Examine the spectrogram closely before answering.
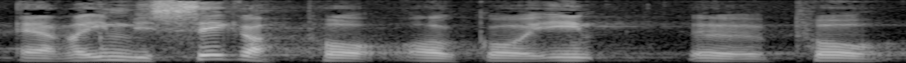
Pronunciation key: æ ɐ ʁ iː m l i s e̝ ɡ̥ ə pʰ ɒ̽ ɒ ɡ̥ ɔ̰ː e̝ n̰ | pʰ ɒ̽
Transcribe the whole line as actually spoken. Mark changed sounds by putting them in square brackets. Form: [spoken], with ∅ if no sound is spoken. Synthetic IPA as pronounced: æ ɐ ʁ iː m l i s e̝ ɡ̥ [ɐ] pʰ ɒ̽ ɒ ɡ̥ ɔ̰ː e̝ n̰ | pʰ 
